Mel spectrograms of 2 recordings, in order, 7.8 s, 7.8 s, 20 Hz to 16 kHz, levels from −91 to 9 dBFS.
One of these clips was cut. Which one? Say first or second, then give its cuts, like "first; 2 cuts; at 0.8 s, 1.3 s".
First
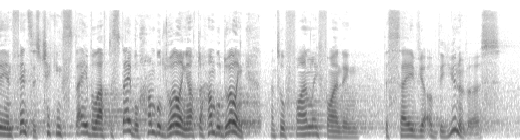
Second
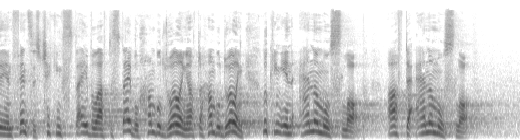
first; 1 cut; at 3.9 s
